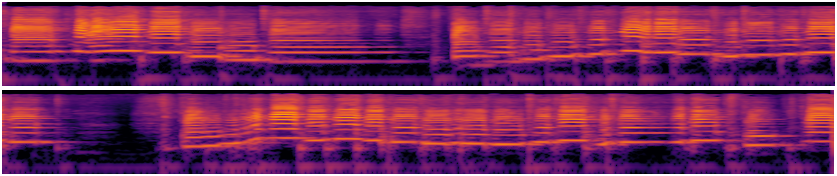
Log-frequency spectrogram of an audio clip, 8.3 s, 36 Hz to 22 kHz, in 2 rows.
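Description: Legacy TS2000 tenor saxophone in sterling silver finish played solo: melodic phrases of moving notes, with a short pause for breath about two seconds in and another about four and a half seconds in.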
